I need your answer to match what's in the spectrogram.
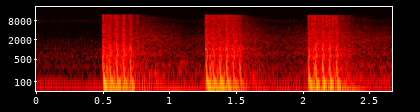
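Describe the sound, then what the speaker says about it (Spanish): Three loud, sharp bursts of rapid automatic gunfire in the Fortnite video game, each rattling for about a quarter second, spaced evenly apart over quiet background. "Le estoy disparando al chaval"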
